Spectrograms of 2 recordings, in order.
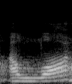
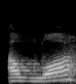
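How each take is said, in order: The two takes are said the same way.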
